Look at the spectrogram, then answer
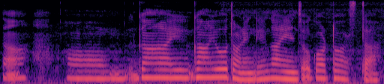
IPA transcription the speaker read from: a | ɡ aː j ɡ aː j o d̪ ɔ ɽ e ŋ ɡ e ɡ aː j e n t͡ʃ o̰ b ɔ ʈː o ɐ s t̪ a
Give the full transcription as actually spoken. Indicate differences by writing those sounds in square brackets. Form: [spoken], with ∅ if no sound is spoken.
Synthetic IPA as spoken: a | ɡ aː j ɡ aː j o [t̪] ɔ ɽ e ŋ ɡ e ɡ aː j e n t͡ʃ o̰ [ɡ] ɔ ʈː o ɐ s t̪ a

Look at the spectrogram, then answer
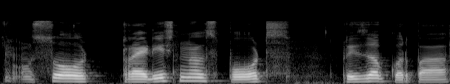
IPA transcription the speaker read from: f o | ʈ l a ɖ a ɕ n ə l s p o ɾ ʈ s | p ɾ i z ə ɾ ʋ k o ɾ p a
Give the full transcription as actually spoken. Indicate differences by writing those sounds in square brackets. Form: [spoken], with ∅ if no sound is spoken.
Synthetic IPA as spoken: [s] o | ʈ [ɾ] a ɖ [i] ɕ n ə l s p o ɾ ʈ s | p ɾ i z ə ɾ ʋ k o ɾ p a

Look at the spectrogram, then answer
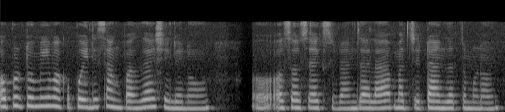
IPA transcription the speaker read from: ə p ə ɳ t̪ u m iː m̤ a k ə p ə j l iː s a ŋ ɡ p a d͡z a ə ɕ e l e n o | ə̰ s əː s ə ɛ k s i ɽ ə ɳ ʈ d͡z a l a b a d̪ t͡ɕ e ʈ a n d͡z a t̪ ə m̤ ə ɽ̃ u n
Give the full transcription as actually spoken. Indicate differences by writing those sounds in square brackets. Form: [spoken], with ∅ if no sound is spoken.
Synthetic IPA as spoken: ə p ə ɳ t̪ u m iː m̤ a k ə p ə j l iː s a ŋ ɡ p a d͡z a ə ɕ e l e n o | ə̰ s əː s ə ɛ k s i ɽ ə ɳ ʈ d͡z a l a [m] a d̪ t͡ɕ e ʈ a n d͡z a t̪ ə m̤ ə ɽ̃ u n

